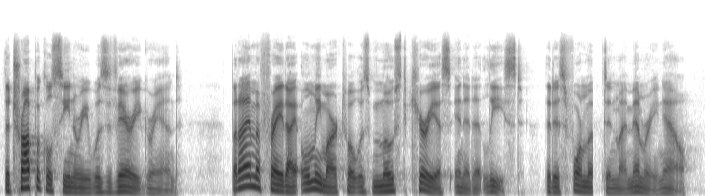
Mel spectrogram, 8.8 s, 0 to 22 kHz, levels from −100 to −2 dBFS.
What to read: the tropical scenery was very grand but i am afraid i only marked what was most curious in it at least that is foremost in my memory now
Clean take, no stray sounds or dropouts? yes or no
no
